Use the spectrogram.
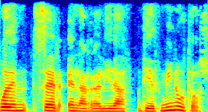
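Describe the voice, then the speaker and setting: Very quietly and at a very slow pace, a woman speaks on a very clean recording with a silent background. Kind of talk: solo podcast monologue. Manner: speaking quietly; hesitant, repeats words.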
